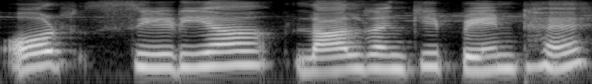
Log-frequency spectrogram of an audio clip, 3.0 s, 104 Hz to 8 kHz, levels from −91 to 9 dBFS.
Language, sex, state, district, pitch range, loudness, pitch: Hindi, female, Rajasthan, Jaipur, 230-270 Hz, -14 LUFS, 245 Hz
